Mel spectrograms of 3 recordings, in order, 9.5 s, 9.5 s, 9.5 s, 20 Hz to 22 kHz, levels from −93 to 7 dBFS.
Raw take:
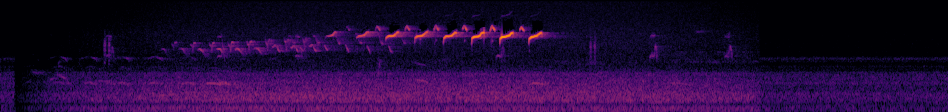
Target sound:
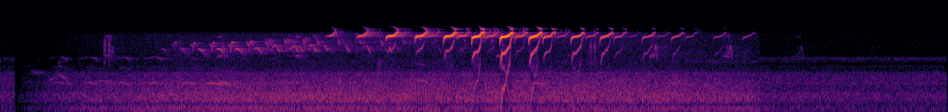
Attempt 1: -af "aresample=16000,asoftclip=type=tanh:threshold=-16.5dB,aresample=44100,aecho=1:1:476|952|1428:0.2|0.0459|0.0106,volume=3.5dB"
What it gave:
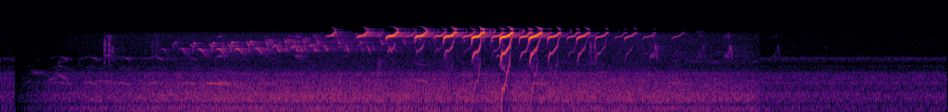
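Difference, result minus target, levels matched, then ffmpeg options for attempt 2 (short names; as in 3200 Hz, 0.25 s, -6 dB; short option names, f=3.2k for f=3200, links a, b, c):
echo 0.235 s early
-af "aresample=16000,asoftclip=type=tanh:threshold=-16.5dB,aresample=44100,aecho=1:1:711|1422|2133:0.2|0.0459|0.0106,volume=3.5dB"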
